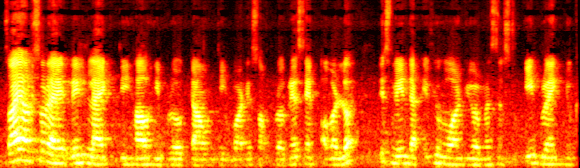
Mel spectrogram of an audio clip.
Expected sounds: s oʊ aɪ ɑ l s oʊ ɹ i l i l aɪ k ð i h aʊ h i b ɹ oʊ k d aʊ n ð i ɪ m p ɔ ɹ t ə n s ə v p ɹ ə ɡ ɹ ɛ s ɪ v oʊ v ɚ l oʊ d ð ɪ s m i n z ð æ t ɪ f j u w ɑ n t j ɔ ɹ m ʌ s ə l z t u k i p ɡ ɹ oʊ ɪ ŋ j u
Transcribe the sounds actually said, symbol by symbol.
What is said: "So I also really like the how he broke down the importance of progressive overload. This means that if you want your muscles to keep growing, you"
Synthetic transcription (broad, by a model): s oʊ aɪ ɑ l s oʊ ɹ i l i l aɪ k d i h aʊ h i b ɹ oʊ k d aʊ n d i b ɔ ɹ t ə s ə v p ɹ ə ɡ ɹ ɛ s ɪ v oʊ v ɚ l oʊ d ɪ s m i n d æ t ɪ f j u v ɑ n t j ɔ ɹ m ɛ s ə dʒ t u k i p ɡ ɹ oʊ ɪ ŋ j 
